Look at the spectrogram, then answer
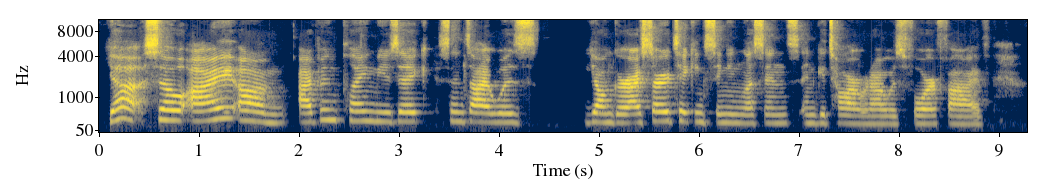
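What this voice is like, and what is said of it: Slight Southern twang, mixed accent. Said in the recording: “I'm from South Carolina, so I've got a little bit of a twang ... Sometimes people can hear it, sometimes people can't. My parents are from New England, so it's like a very weird accent ... Every once in a while, at the end of one of your words, you get a little southern drawl”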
